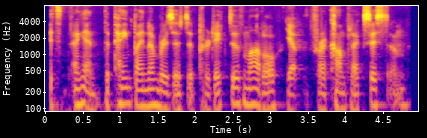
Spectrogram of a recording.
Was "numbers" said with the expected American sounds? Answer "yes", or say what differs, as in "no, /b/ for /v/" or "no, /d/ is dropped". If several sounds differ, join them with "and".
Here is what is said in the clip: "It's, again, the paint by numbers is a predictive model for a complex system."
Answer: yes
